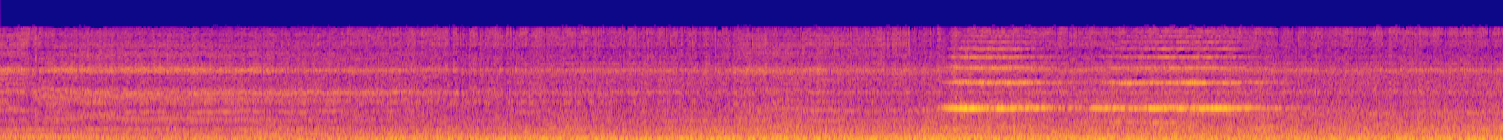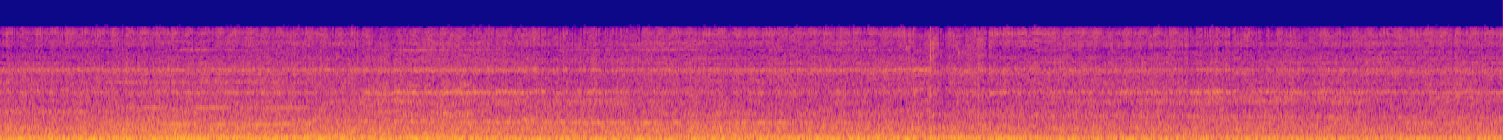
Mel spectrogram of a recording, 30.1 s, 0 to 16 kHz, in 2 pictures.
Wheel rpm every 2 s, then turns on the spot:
70, 70, 70, 70, 70, 70, 70, 70, 70, 70, 70, 70, 70, 70, 70.
none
